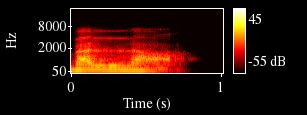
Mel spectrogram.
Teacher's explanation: He's telling you أولي مثل وجنس, the first of the two identical letters, if the first is sakin, merge it like balla, la, lam sakina followed by lam with haraka. Drop the first lam, stress the second. So you're gonna read it just like that, balla. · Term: idgham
